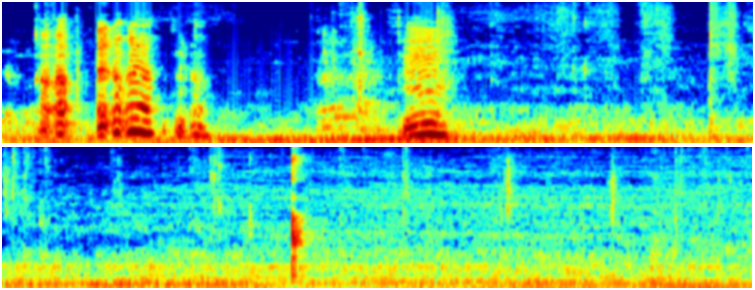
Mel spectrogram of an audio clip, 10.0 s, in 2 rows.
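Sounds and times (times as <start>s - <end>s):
person chewing: 4.7s - 10.0s.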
